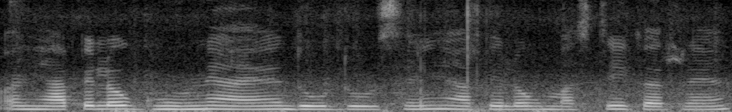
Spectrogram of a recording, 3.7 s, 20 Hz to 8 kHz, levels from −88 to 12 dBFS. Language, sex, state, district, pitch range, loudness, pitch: Hindi, female, Bihar, West Champaran, 225-240 Hz, -15 LUFS, 230 Hz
